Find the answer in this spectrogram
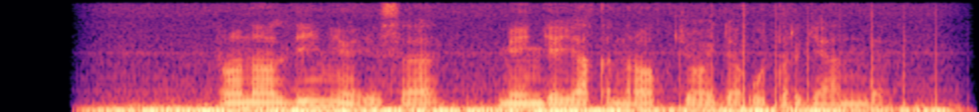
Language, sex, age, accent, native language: Uzbek, male, 18-24, Qashqadaryo, Uzbek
